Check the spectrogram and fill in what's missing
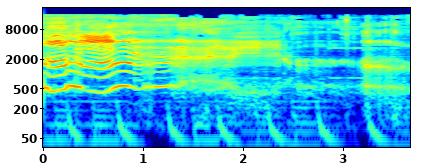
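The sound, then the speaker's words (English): A voice mimics a door handle creaking at nighttime when sneaking in late from the pub, with a wavering, high-pitched squeal that bends up and down, then drifts into a strained, grinding rasp before a short, breathy squeak at the end. “Even the door handle is loud.”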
